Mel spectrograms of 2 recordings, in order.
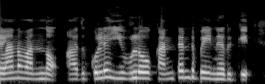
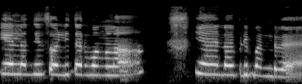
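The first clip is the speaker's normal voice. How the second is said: higher, tearful exasperated complaint; crying in frustration; 4 semitones higher than usual. Acted. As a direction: plead through tears, pitched up. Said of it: "நீ எதுக்கு அழுவுற?".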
